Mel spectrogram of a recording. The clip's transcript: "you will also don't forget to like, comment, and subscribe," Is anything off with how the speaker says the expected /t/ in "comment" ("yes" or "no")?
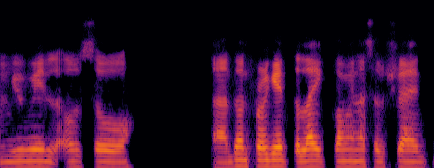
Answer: yes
